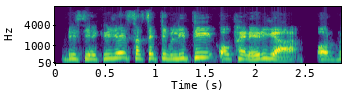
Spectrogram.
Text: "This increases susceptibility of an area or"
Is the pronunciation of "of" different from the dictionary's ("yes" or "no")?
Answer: yes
